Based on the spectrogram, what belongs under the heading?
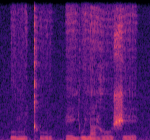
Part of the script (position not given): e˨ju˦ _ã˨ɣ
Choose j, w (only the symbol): j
